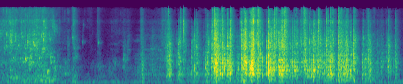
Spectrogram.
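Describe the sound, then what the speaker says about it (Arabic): Hands being washed under a running tap while making and freezing homemade pizza, heard as splashing, crinkly water noise that swells and stays fairly loud and close, with no talking. "غادي نغسل يدي"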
